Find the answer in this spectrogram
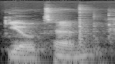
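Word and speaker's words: Gyoten: That is how you pronounce that, Gyouten.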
